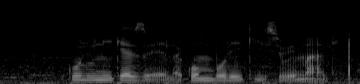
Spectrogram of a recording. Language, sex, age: Xhosa, male, 23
